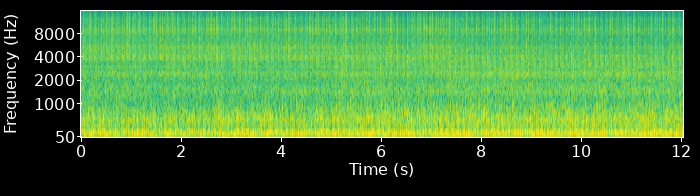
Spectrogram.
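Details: 2015 Harley FLH Road Glide, 103ci Twin Cam, after a camshaft install and new oil pump: fast, light ticking through the busy idle that does not fade. The hydraulic lifters are still not pumped up after a long time.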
